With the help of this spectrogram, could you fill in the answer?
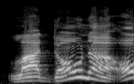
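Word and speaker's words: la donna: do you say the woman in Italian ladona ladona okay good job give her a hand guys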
